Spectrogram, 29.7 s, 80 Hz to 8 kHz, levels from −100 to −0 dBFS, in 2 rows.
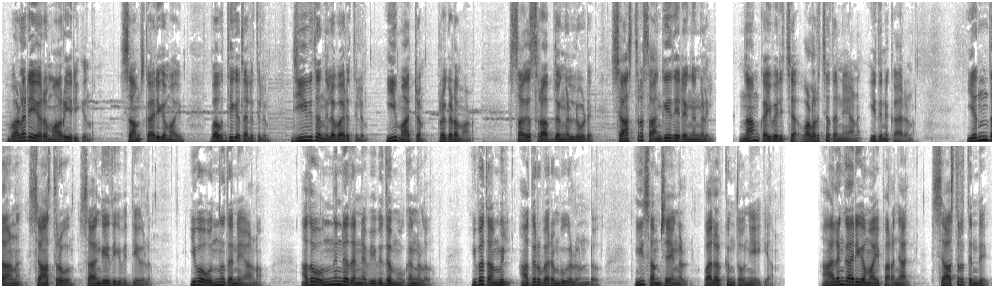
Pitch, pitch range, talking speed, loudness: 125 Hz, 110-150 Hz, 85 wpm, -18 LUFS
